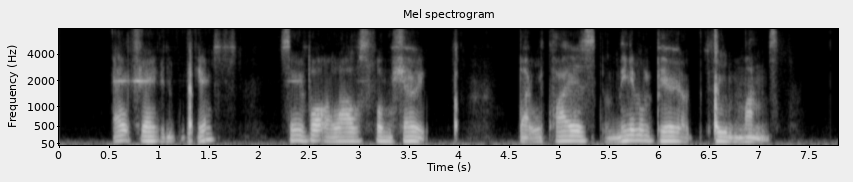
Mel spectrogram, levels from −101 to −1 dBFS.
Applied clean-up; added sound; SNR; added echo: neural diffusion model UNIVERSE++.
